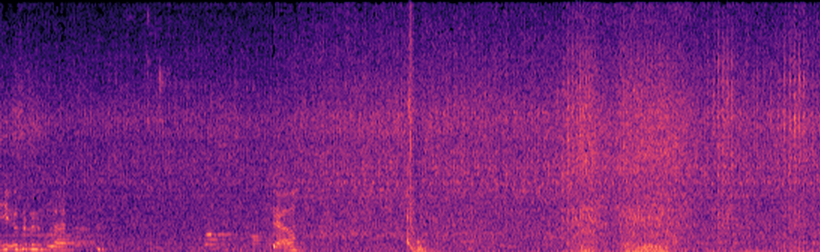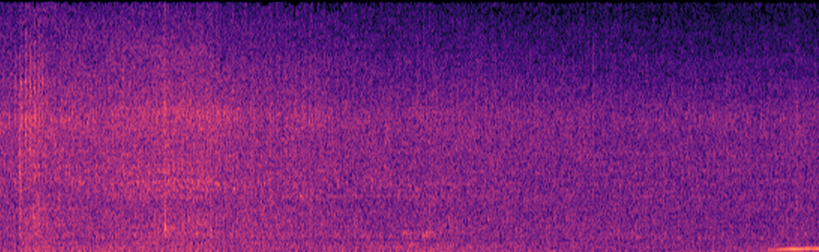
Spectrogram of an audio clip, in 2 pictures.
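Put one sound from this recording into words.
Traffic hums outdoors on a street.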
